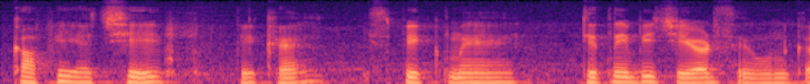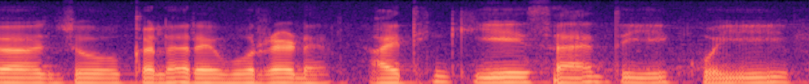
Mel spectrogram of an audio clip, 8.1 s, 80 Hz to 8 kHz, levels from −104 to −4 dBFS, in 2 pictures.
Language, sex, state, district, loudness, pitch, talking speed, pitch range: Hindi, male, Jharkhand, Sahebganj, -25 LUFS, 125 Hz, 165 wpm, 120-130 Hz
